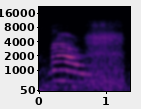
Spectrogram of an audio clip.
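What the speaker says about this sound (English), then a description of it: "This is my old cat." An old pet cat named Chiku gives a single drawn-out meow that slides downward, then fades into a breathy hiss-like exhale; close and clear, with no talking.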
